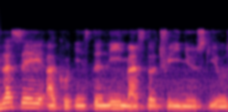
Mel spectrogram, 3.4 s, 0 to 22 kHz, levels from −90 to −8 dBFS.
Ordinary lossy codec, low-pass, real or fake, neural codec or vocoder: Opus, 32 kbps; 7.2 kHz; real; none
